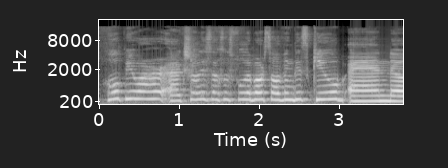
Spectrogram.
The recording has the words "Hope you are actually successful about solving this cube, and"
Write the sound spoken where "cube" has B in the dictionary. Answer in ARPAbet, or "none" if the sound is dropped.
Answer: B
